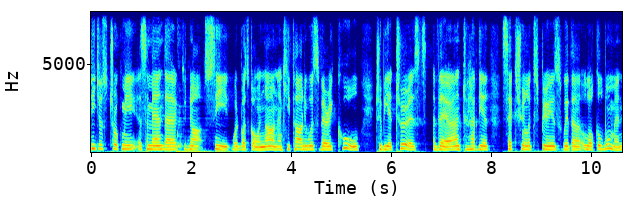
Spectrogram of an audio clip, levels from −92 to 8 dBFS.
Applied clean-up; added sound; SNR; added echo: neural mask model DeepFilterNet 3.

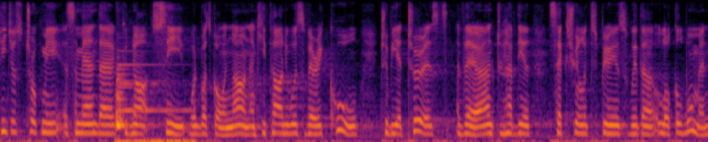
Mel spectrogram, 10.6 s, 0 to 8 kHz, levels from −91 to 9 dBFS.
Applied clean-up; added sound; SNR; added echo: none; Gong; -3 dB; none.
